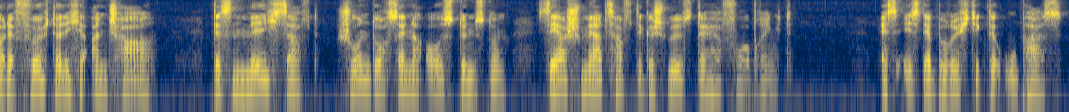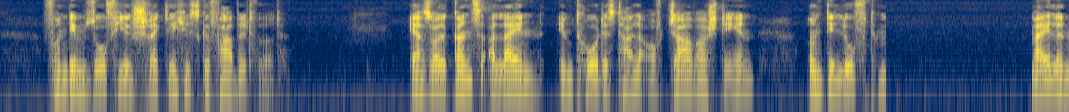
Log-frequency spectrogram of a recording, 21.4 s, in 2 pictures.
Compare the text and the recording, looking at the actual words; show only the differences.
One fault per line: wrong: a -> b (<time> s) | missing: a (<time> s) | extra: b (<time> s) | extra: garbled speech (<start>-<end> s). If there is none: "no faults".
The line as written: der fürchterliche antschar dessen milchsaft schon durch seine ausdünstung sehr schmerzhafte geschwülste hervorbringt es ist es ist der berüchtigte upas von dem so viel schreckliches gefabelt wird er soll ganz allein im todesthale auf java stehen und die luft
missing: es ist (9.2 s)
